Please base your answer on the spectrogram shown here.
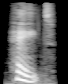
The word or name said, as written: hate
